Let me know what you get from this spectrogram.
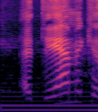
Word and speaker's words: Adamic: No, okay, Adamic is spelled A-D-A-M-I-C. Okay, Adam, you know, Adam and Eve.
